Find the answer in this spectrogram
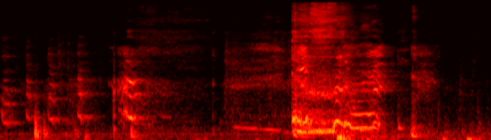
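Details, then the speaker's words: Friend coughing so hard, in quick succession mixed with laughter and background chatter during a game; a coughing fit. "She's coughing so hard my phone falling down she's coughing so hard guys is my phone keeps falling down"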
